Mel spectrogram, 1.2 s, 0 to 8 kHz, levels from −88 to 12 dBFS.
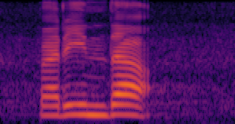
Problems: constant background noise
